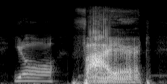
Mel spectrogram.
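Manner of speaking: very loud, rough, booming, gravelly barking voice. Doing a better second impression of someone firing a manager: impression of a boss firing someone. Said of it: "I can do a probably better one".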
